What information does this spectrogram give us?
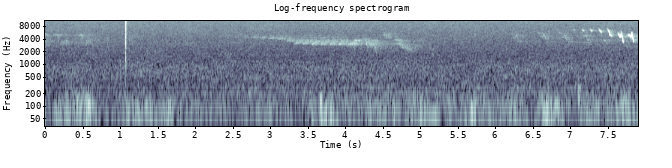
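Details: Willow warbler (Phylloscopus trochilus) spring song: a soft, sweet phrase sliding gently down the scale, a few high thin notes after, over steady low rumble and rustling.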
